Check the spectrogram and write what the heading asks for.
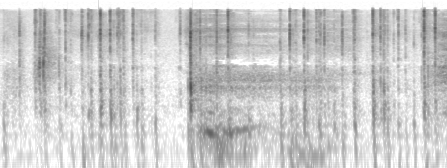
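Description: Quiet, irregular clicking of typing on a computer keyboard, with one sharper key click about two seconds in.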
